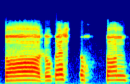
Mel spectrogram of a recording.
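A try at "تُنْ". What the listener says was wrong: তন হবে না, তন হয়ে যাচ্ছে তুন।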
